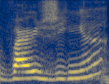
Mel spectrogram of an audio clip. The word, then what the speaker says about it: Varginha: say the name of the town It's Called Virginia Virginia yeah yeah it's great bom no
